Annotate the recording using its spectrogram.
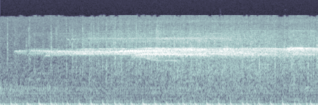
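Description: Faint crowd response: many whistles blown together in a steady shrill, starting just after his sentence ends and swelling a little, over a low haze of crowd noise.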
